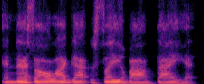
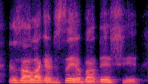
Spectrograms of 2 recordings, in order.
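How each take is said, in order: First: Slow, low, quieter Forrest Gump drawl; a hint of Forrest Gump, slow and low. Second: Said in the usual way. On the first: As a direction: lightly imitate Forrest Gump, slowly and softly. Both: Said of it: "like Forrest Gump would say".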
